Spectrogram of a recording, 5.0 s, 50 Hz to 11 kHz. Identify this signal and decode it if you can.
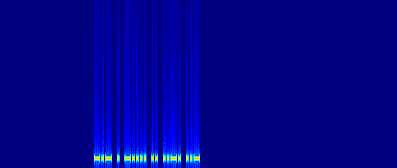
Morse code, heard as a keyed tone, about 50 wpm, 700 Hz. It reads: KE6IFU
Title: USA Call Signs - 6 Characters - Repeated 2x - 50wpm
